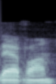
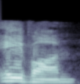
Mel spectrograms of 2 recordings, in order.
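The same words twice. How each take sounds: First: It uses the local regional pronunciation. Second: It uses the widely common pronunciation. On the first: "out here they pronounce it Avon" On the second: "most people would say Avon"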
